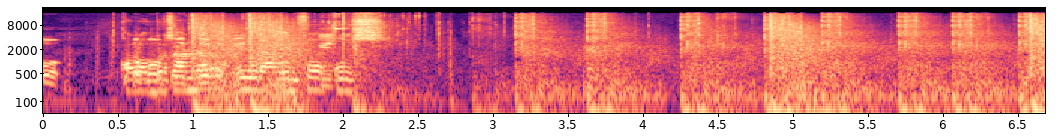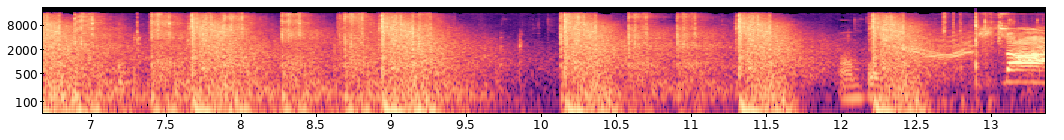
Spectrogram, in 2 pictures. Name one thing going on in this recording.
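Pistol shots ring out sharply, one after another.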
